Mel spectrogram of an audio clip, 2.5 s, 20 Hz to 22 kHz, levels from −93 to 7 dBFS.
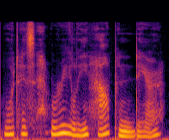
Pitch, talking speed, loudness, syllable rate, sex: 170 Hz, 120 wpm, -15 LUFS, 3.8 syllables/s, female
